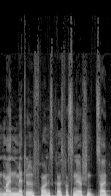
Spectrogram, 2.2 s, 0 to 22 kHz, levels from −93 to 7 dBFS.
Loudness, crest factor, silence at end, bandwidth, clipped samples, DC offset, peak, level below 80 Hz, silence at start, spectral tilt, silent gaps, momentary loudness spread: -16 LUFS; 14 dB; 0 s; 16 kHz; under 0.1%; under 0.1%; -2 dBFS; -44 dBFS; 0 s; -7.5 dB/octave; none; 4 LU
